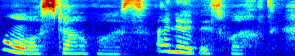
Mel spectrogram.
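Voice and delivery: slow hushed whisper of settling in; dreamy whisper. Retold or imitated. Fan slipping into her comfort film, whispered. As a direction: breathe it like a cosy secret. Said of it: "I slip into that, like".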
